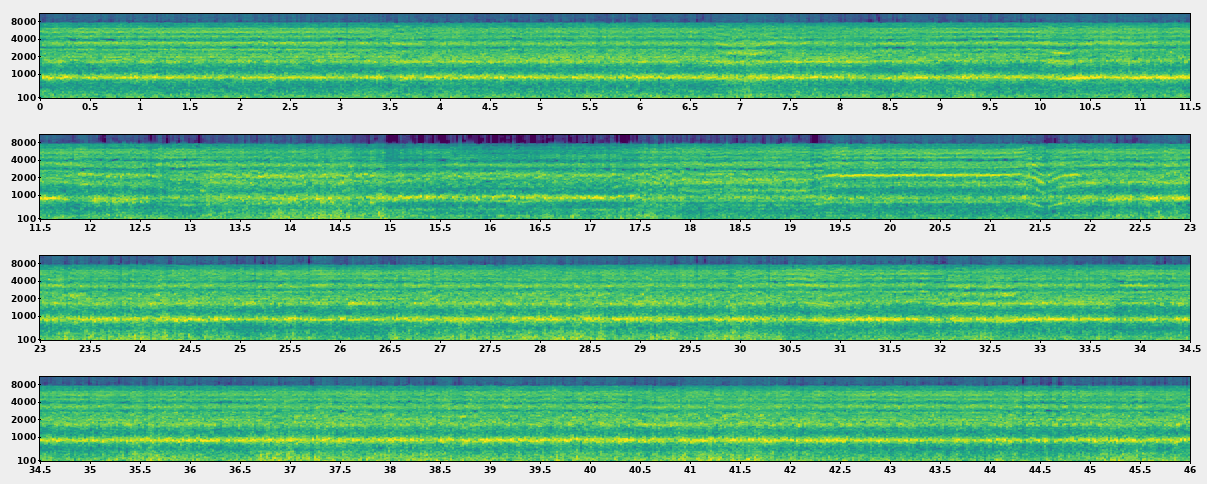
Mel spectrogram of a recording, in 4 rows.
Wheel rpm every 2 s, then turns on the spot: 230, 230, 230, 230, 230, 230, 180, 140, 130, 170, 180, 220, 230, 230, 230, 230, 230, 230, 230, 230, 230, 230, 230.
none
